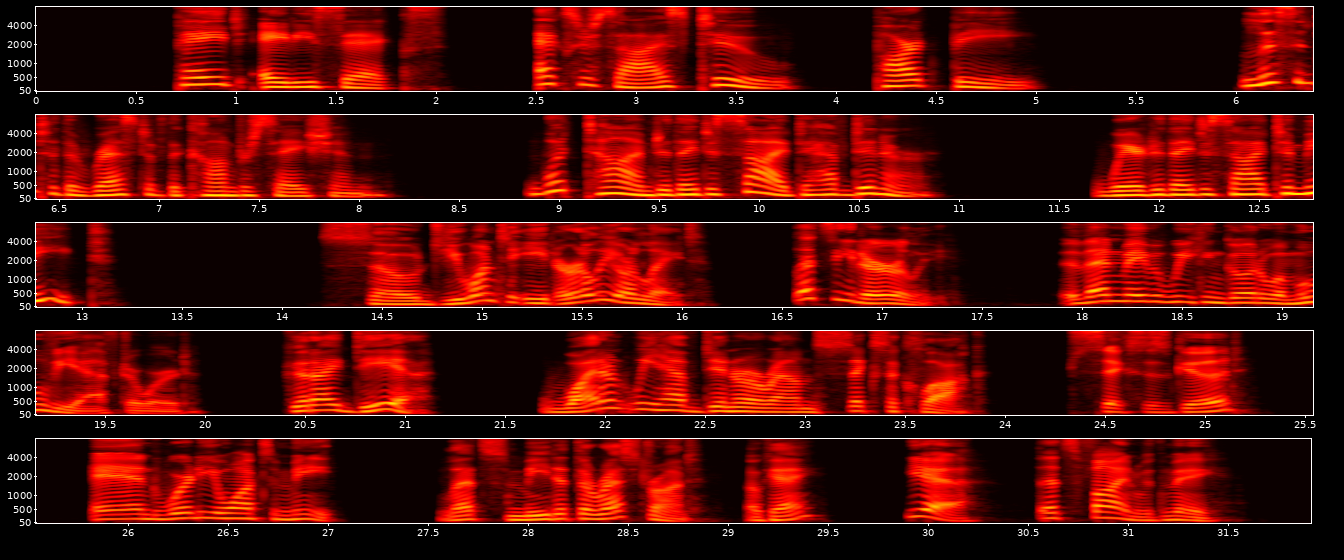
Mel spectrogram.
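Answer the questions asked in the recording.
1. Around 6 o'clock
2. At the restaurant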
